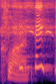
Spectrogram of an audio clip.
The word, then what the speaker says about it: Chluaid: But it's Chluaid, and it's pronounced Chluaid. No, it's pronounced Clyde. Pretty much everybody who sees it without knowing how it's pronounced, unless they're Scottish and they know a little bit of Gaelic. They'll just say Chluaid, but it's Clyde.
